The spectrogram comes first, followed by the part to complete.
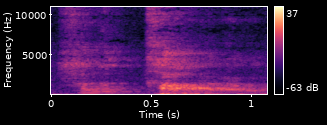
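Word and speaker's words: חנוכה: 그 봉헌이라는 단어가 뭐냐면은 그 데디케이션 나오는데 이것을 찾아보면은 어떤 단어가 나오냐면 그 히브리어로 카가 좀 강하게 발음되는데 하누카라고 되어 있습니다. 즉 봉헌, 헌납 이런 뜻입니다.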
